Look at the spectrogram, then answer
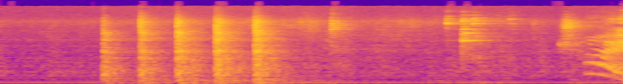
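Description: A utensil scrapes and clatters against a pan as ginger is stirred for a prawn noodle salad, with a quick run of five or six knocks and then a few scattered scrapes in a quiet kitchen with a steady low hum.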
